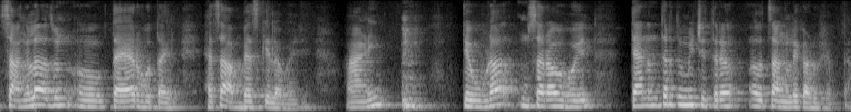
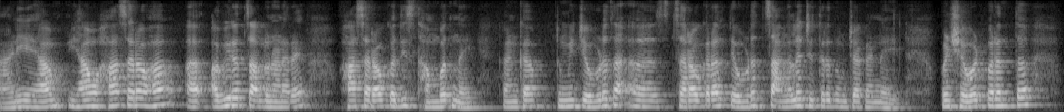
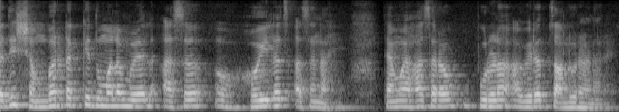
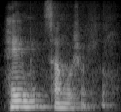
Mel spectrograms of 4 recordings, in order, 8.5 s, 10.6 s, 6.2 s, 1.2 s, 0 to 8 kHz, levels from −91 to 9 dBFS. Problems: constant background noise, background conversations at intervals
